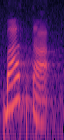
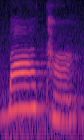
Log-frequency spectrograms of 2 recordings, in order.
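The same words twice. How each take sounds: First: The word ends with a glottal stop. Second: The word ends openly, without a glottal stop. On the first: It means a child. "yung may sign na glutal" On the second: It means a house dress. "ang ibig sabihin ay house dress"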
